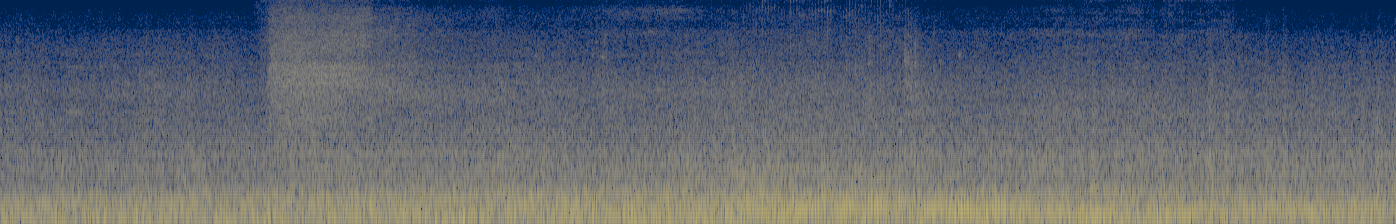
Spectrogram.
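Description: Tokyo Metro Marunouchi Line trains running over the bridge and through the tunnel mouth: a steady rumble of wheels on rails that swells as a train comes out of the tunnel near the middle. There is a short burst of hiss about three seconds in.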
